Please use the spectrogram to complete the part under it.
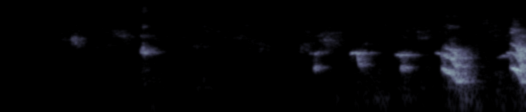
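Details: In a home puppy pen, a litter of five seven-week-old blenheim Cavalier King Charles Spaniel puppies. After a few faint squeaks, short yelps build in loudness, coming about every third of a second near the end.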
